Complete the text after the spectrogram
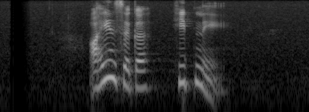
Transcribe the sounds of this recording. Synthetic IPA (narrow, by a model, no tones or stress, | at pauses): ɐɦinsəkə | hit̪nḛː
